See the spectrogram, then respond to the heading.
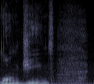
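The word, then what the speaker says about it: Longines: Khurana scope which is spelled L o ng ine s but it's pronounced long jeans and I think it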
